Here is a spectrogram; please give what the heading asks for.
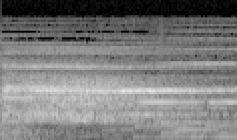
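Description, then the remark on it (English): A rooster crows once in a long, steady, strained call that holds for a couple of seconds, fairly loud, with no voices around it, in a retelling of Peter's denial of Jesus in Jerusalem. “I tell you, Peter, the cock will not crow this day before that you shall three times deny that you know me.”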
